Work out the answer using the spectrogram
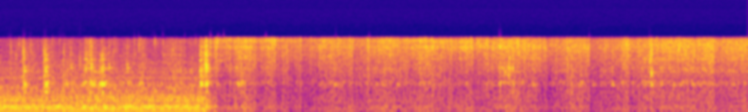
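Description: Leftover eggs, meat and potatoes sizzling as they are forked into a hot, oiled non-stick frying pan, with light clicks of a fork against the pan and tray. A low hum in the first two seconds stops with a sharp clack about two seconds in, and the sizzling carries on steadily after it.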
